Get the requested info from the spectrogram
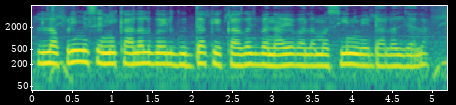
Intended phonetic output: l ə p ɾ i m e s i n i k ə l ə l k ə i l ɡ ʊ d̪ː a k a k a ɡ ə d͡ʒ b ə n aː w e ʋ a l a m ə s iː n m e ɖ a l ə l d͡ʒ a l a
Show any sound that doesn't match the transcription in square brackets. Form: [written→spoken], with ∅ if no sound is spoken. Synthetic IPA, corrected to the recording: l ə p [ɾ→ɽ] i m e s [i→e] n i k [ə→a] l ə l [k→ɡ] ə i l ɡ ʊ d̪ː a k [a→e] k a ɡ ə d͡ʒ b ə n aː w e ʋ a l a m ə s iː n m e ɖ a l ə l d͡ʒ a l a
